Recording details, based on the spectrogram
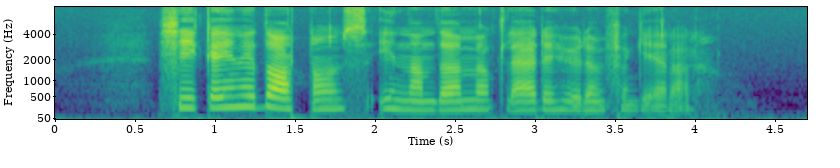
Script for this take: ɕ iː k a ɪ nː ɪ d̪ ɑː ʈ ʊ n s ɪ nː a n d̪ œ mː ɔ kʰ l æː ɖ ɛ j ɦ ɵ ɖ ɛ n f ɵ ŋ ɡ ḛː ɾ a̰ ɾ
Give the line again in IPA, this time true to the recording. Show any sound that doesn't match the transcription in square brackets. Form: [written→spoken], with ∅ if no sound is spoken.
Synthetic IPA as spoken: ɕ iː k a ɪ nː ɪ d̪ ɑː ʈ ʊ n s ɪ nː a n d̪ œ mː ɔ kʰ l æː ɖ ɛ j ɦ ɵ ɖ ɛ n f ɵ ŋ ɡ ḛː ɾ a̰ ɾ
